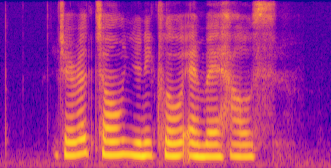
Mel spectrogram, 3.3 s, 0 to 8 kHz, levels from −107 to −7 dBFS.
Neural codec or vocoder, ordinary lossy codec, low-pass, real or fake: none; none; none; real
